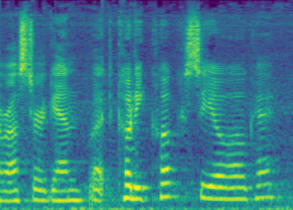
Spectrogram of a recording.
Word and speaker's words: Cook: But Cody Cook, C-O-O-K? Oh, Cook. Cook. It's pronounced Cook? Yeah. Okay, all right.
